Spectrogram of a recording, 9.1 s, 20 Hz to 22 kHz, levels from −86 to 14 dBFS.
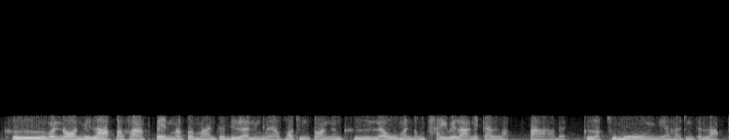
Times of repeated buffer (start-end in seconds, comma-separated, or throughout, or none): none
